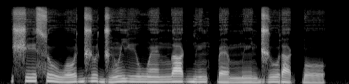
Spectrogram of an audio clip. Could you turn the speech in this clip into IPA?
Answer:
ʃi˦su˦˨wo˨˦ d͡ʒu˦˨d͡ʒũ˨˦ji˧ wɛ̃˧na˦ɡ͡bĩ˧ k͡pɛ˨ mĩ˨d͡ʒu˧ ɾa˨k͡po˨

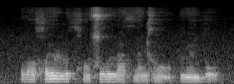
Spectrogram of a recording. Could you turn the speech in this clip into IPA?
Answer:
lˠoχøɹ ɭoθχɔ̃so ɹaθðãɭɣɔ̃ | lʲɔ̃ʎo

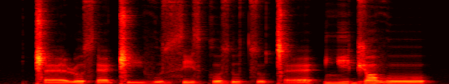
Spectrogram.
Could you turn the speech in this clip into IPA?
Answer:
ǁæː˩ɭo˥˩s ɾæ˩˥ǁiː˩vu˩˥z si˥zko˧zɾu˧ t͡so˩˥ǀæ˩˥ | ʎi˥d͡ʒɒ˥voː˧

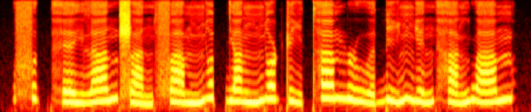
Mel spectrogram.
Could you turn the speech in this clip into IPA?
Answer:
fə˦˥k̚ hɛ˨˩jla˧˥nʂa˨˩˨n fa˨˩mɲɔ˦˥t̚ ja˨˩ŋɲɔ˧ʈi˨˩˨ t̪ʰa˧mɹu˨˩˨ə̯ ɗi˨˩˦ɲe˨˩˦nha˨˩˦ŋwa˧˥m

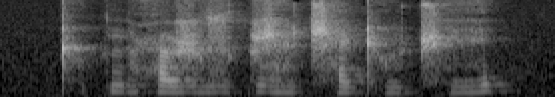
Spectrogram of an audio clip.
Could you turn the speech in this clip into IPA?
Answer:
ʈʰṳknṳħo ʐṳzṳkʐæ̤ ʈ͡ʂʰæʈʰṳ ʈ͡ʂʰe̤

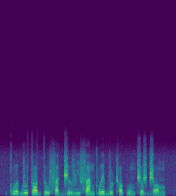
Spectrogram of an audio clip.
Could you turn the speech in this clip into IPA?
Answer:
kʷʼɤ˦ ɡu˦tɔ˧d tu˦fa˧dd͡ʒɯ˧ βi˨˦fa˧mkʷʼe˦ bu˦ʈʰɔ˧kʷ ɤ˨mt͡ʃo˦ʒd͡ʒɔ˧m

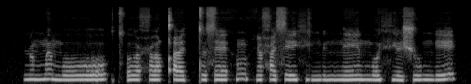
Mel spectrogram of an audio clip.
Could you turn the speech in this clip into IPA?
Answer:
ɳũmə̃ moː | t͡sʼoːħoqʼeːtːʊ sɛːhũhĩħe seːfʲeŋʉnːẽː mo fʲəːʃuŋe

